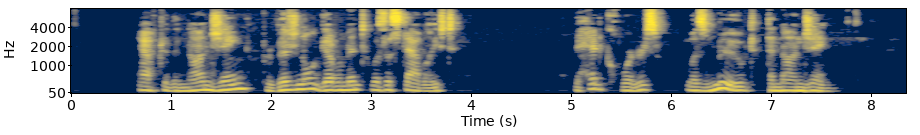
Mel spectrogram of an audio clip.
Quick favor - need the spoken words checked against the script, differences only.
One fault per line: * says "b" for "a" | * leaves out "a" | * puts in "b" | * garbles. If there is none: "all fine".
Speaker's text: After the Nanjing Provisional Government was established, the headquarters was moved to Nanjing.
all fine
